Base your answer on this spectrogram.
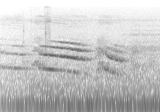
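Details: A new puppy makes high, drawn-out whining cries in the middle of the night, likened to lion cub noises; a slightly falling tonal wail over a steady low hum.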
